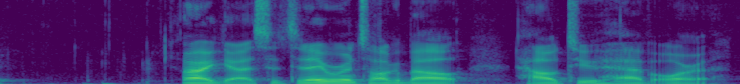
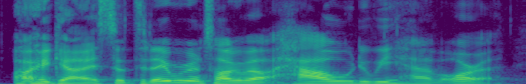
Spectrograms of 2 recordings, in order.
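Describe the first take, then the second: First: It is spoken without a smile in the voice. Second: It is spoken with a smile in the voice. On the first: The speaker calls it wrong. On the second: The speaker calls it right.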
